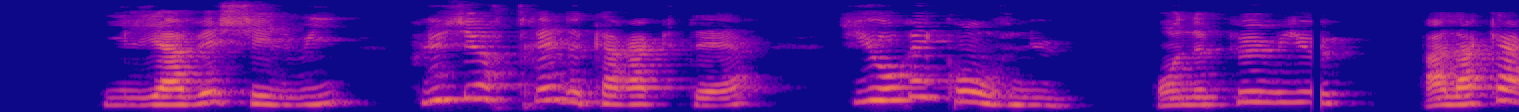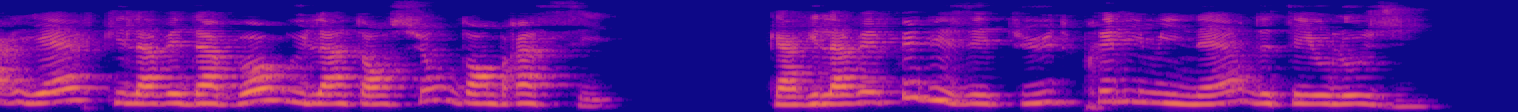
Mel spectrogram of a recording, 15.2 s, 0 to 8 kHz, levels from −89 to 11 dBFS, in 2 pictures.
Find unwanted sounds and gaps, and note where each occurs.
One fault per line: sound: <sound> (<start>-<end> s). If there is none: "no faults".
sound: dropout (6.6-6.6 s)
